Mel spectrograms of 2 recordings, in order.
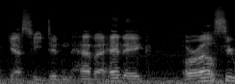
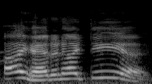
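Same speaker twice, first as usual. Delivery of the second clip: higher, louder eureka cry; exclaiming; 11 semitones higher, 8 dB louder than usual. Acted. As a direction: burst out with the idea. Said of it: "he exclaimed".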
